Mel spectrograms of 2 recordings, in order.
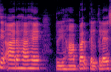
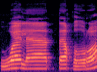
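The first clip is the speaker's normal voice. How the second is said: slow, drawn-out Quranic recitation; 4 dB louder, much slower than usual. Shown as a demonstration. Teacher reciting the word for pupils, slow chanted recitation. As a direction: recite it slowly, like tilawat. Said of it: "रॉ पुर पड़ी जाएगी".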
